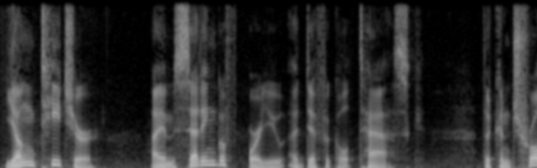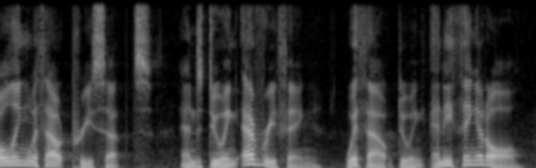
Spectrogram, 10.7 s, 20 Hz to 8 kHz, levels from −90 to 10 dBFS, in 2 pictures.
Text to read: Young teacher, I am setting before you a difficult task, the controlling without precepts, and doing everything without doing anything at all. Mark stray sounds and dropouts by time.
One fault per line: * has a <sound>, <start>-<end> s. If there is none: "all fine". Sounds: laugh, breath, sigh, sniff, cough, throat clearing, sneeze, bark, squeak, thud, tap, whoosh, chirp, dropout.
* has a dropout, 2.4-2.5 s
